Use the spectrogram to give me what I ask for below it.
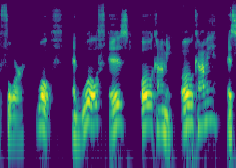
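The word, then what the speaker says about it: おおかみ: And wolf is okami. Okami is spelled o k a m i.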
